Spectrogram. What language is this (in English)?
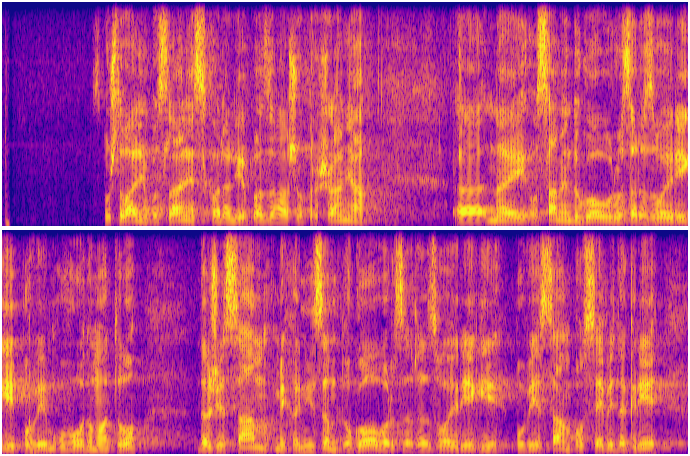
Slovenian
